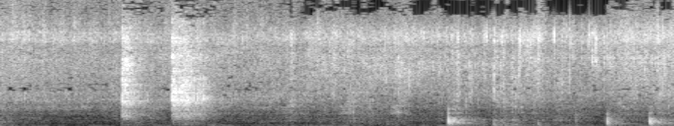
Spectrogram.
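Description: Ginger-garlic paste sizzling in hot oil with frying grated onion as it goes into the pot, with two sharp loud flares about a second in. A spoon stirs it, knocking a few times against the metal pot near the end.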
